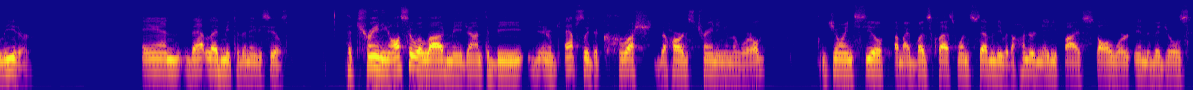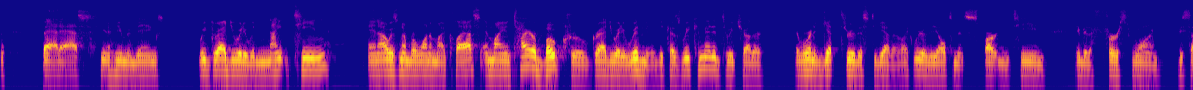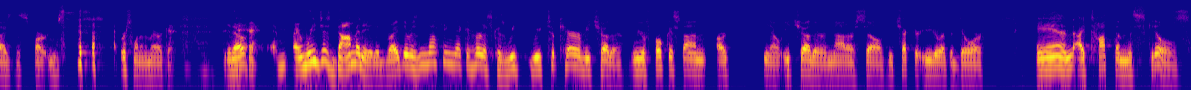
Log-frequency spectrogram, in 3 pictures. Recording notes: From our Live Zoom chat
